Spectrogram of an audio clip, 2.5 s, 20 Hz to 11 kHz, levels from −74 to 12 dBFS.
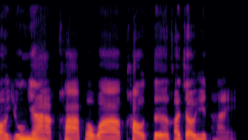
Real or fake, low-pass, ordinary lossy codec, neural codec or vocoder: fake; none; none; vocoder, 22.05 kHz, 80 mel bands, Vocos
